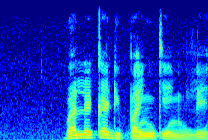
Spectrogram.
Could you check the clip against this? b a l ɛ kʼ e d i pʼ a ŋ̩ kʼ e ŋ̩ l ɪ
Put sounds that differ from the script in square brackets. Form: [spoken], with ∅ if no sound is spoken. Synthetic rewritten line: b a l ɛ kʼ [a] d i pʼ a ŋ̩ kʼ e ŋ̩ l ɪ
